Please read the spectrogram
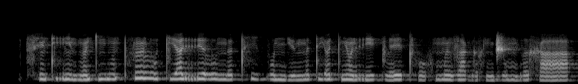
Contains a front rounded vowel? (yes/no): yes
